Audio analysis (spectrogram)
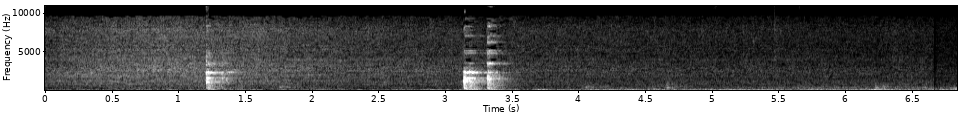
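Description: Vegetables with tomatoes cook in a covered pan over a low gas flame, giving a soft steady sizzle with a couple of brief clinks or stirring knocks.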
